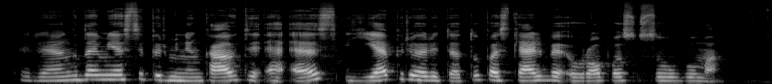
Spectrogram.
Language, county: Lithuanian, Vilnius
